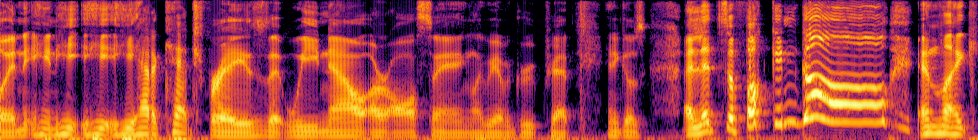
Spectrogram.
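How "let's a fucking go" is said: put-on Italian accent, much higher, louder. Quoting his catchphrase that everyone now says, in a Mario-like Italian accent. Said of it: "he legitimately talked like Mario".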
